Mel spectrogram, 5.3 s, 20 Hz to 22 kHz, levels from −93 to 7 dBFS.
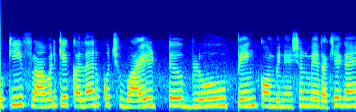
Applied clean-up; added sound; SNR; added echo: none; none; none; none.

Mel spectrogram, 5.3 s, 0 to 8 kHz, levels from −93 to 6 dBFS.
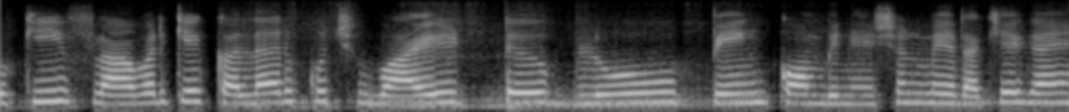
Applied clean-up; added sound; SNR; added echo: neural mask model RNNoise.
